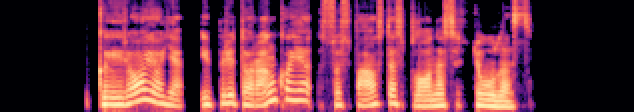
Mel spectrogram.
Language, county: Lithuanian, Vilnius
